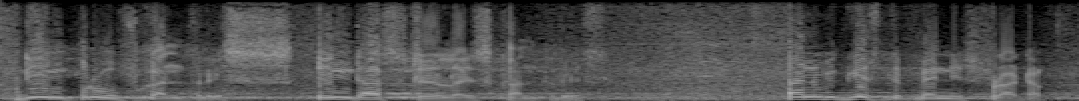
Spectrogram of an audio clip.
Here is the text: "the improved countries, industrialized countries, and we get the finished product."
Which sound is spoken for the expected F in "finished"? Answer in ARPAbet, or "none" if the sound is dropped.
P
